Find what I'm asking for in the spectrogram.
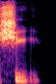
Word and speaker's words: sidhe: And it's called a cat's, it's spelled S-I-D-H-E, but it's pronounced a cat she.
